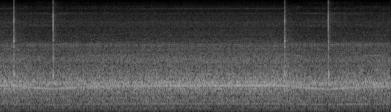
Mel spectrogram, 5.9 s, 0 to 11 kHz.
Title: BI V2.5 heat bed clicking noise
